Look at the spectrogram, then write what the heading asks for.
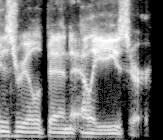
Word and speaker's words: Israel ben Eliezer: His actual name was, to pronounce it the English way, would be Israel ben Eliezer.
